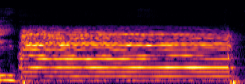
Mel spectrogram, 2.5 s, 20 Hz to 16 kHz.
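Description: One guitar G string, detuned to A430 for a lesson, sounds as a single steady sustained note that rings clearly and alone for about two seconds before cutting off.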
